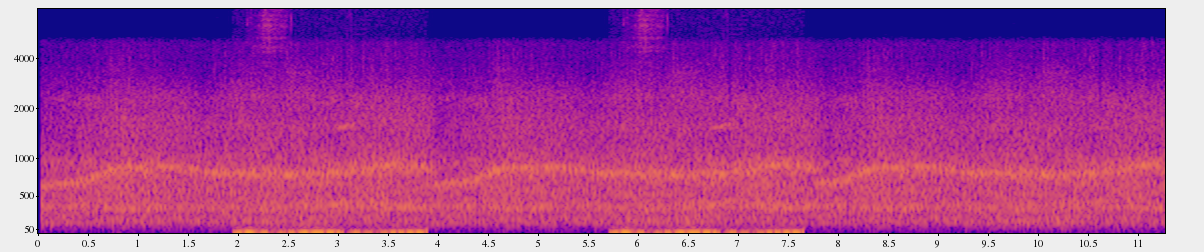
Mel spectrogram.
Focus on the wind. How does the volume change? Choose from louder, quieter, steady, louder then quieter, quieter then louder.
steady.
